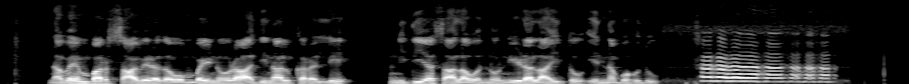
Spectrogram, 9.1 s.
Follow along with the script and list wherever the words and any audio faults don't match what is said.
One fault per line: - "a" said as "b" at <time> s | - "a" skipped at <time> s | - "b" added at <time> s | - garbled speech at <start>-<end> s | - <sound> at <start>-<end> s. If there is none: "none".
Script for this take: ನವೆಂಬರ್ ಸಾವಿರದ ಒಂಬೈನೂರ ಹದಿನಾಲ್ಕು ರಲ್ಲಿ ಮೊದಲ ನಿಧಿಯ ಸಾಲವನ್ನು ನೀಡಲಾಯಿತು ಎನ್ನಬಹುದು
- "ಮೊದಲ" skipped at 3.4 s
- laugh at 6.9-8.4 s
